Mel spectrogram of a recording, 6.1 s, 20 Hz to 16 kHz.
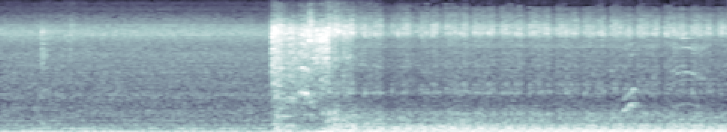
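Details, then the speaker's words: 1931 Ford hot rod coupe after a new coil, fuel level unknown: slow, even cranking for about two seconds, then it catches cleanly and settles into a steady low idle, starting much better. Normal start. "all right so it is definitely starting a lot better"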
